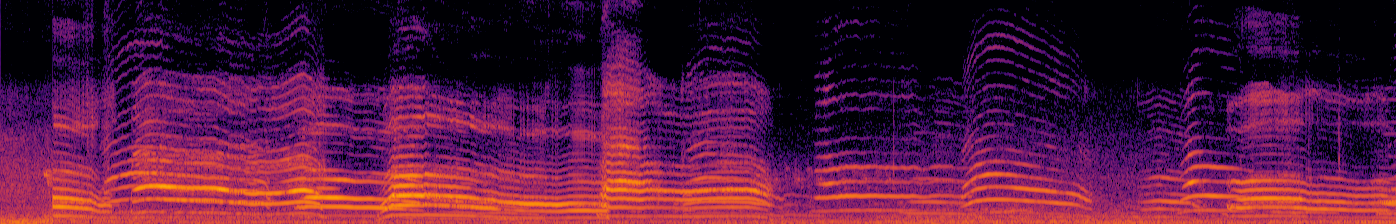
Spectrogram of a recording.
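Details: Domestic cats gathered before a meal, a little cat meowing insistently: loud, harmonic-rich meows about a second long, nearly back to back, each arching up then sliding down, some overlapping, with low background hum.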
